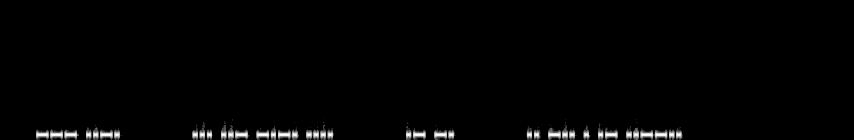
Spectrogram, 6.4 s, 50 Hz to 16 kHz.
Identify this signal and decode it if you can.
Morse code, heard as a keyed tone, about 46 wpm, 700 Hz. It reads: OF SUCH AN IDEA?
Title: 3x Word-Spacing - Sentences from Top 400 Words - 45wpm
